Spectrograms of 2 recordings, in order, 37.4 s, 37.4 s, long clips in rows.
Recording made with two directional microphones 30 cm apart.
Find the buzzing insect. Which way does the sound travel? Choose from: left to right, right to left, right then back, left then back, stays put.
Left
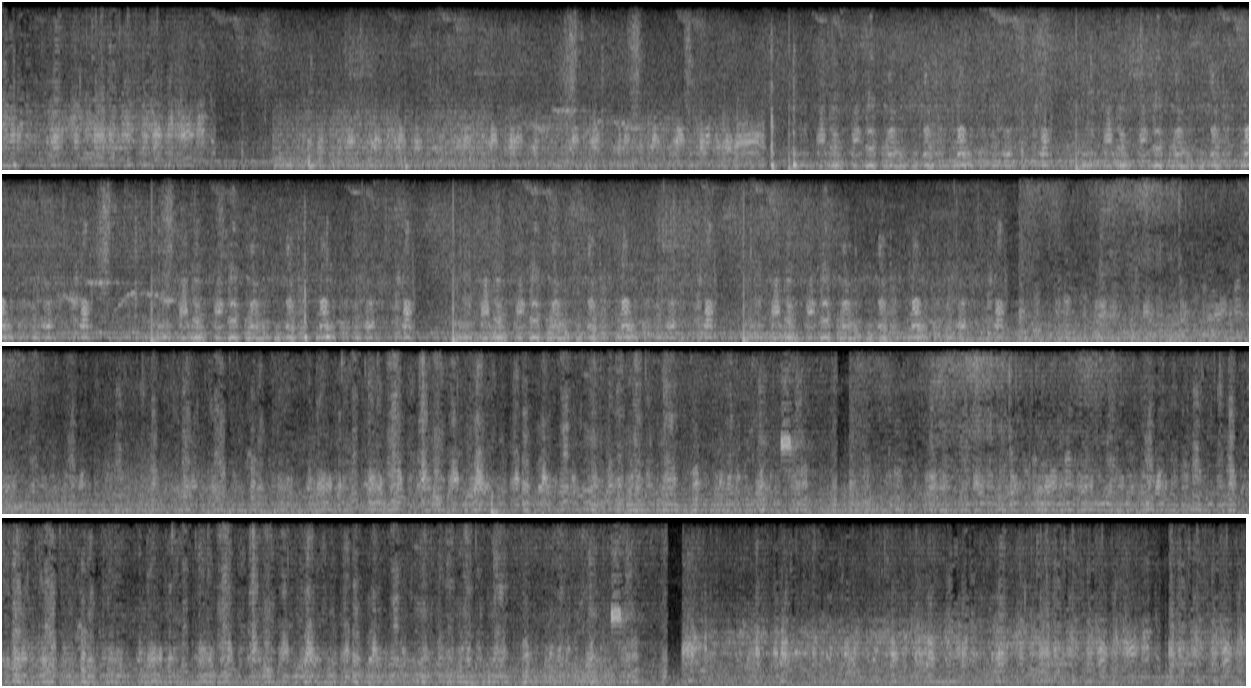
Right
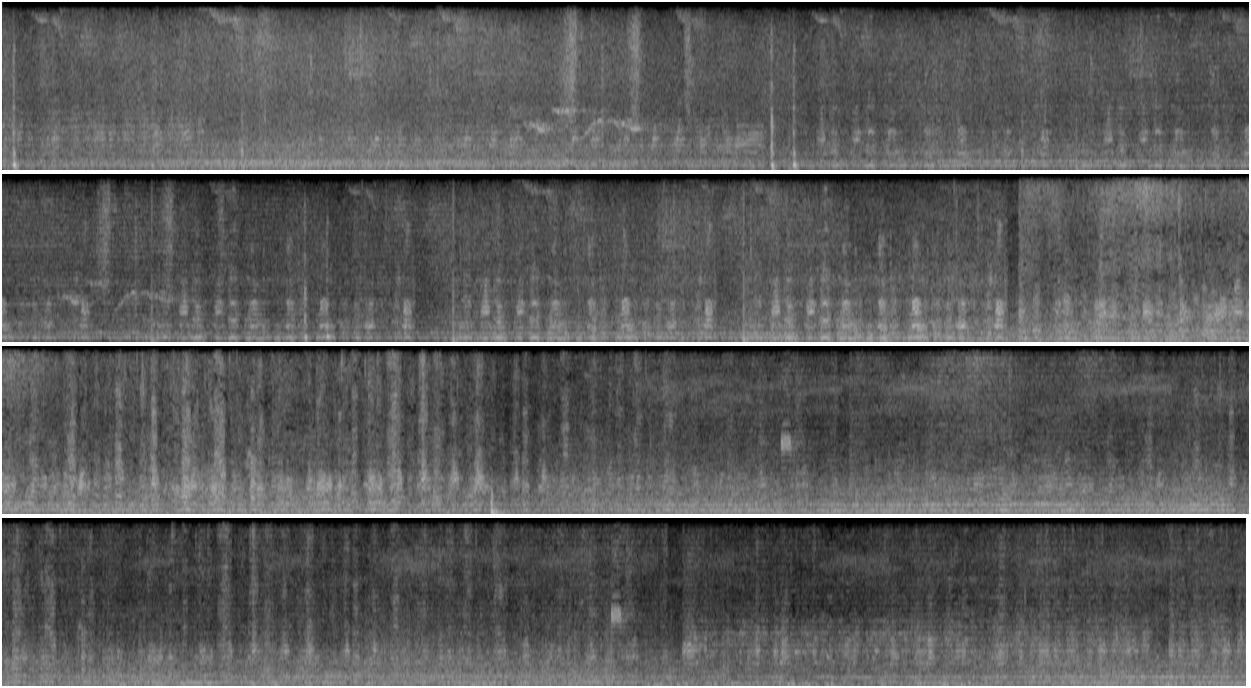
left then back.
